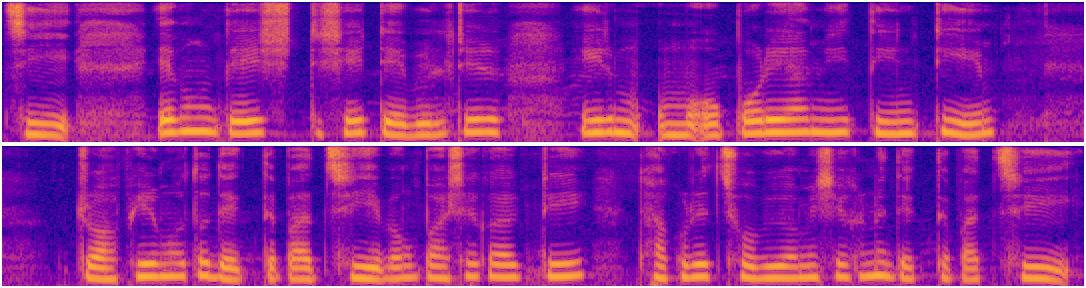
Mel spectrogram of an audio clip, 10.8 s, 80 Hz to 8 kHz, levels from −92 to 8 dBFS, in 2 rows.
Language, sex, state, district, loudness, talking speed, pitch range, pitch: Bengali, female, West Bengal, Malda, -16 LUFS, 125 wpm, 195-225 Hz, 210 Hz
